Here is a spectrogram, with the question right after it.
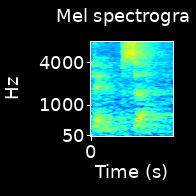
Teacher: So the last syllable is just a schwa sound, the stress again in the first syllable.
